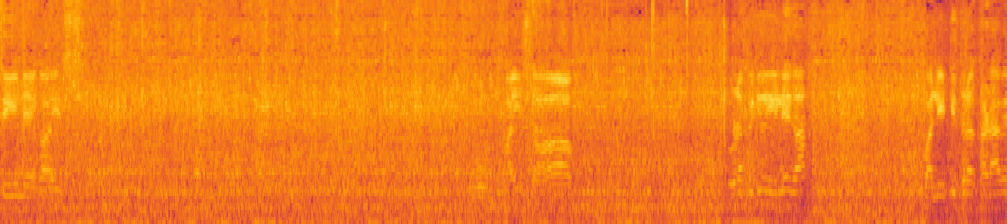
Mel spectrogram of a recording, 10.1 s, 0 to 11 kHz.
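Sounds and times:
road and tyre noise: 0:00.0 - 0:10.0
truck engine rumble: 0:00.0 - 0:10.0.

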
